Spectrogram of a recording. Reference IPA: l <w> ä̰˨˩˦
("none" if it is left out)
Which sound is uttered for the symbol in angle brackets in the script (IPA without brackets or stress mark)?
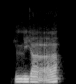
j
